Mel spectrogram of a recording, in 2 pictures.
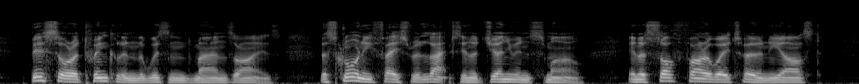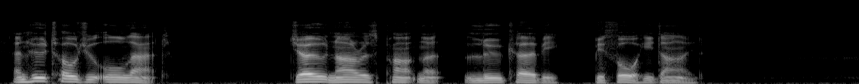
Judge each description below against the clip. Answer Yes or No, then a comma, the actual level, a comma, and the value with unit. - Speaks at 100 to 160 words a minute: Yes, slow, 135 wpm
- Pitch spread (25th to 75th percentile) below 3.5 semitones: No, average, 4.2 semitones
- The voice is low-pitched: Yes, low, 105 Hz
